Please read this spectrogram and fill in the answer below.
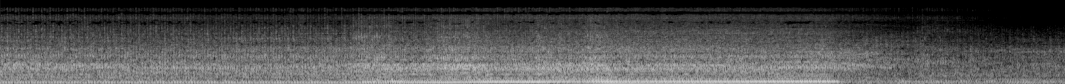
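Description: Caterpillar diesel engine of a Peterbilt 379 running with the hood open, idling steadily at first; about four seconds in its speed rises in two steps and holds, then falls back and quietens near the end.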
